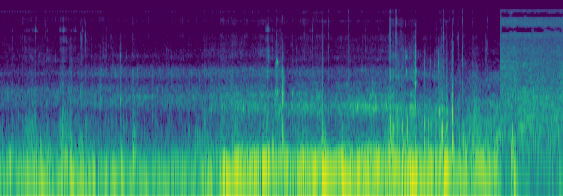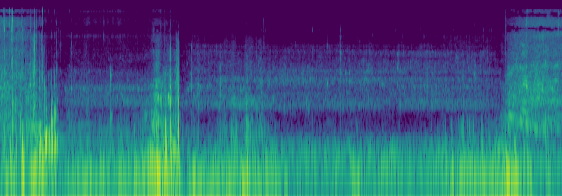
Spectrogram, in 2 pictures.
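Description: Underwater sound from a camera held below the surface: a muffled low rumble of moving water, loudest in the middle, with scattered bubbling clicks. The camera breaks the surface briefly about six seconds in and again near the end, and the fuller splashing sound of open air returns.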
